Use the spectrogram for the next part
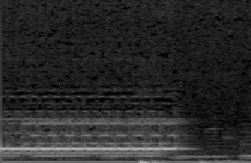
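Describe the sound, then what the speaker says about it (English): A phone rings during a math lesson recording, a steady electronic ringtone with bright sustained tones that cuts off partway, followed by low thumps as it is handled. "Gotta love it when your phone rings while you're doing a lesson video."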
